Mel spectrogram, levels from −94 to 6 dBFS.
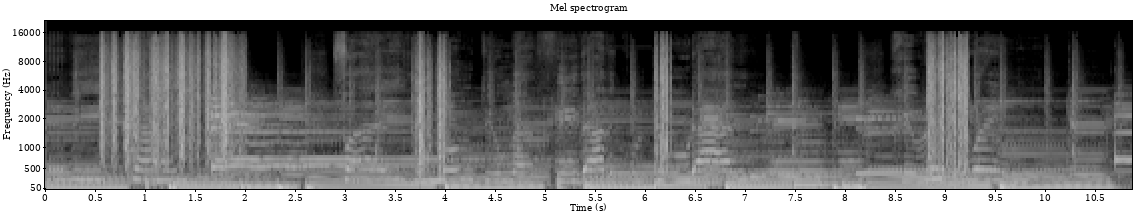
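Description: Cable scratch noise comes in four bursts, at 0.53–2.03 s, 3.65–4.04 s, 6.06–6.25 s and 8.80–9.21 s. Each is a dense, uneven rustle sitting somewhat above the sound, likely from a worn contact being moved. It is continuous scraping rather than isolated clicks or dropouts.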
